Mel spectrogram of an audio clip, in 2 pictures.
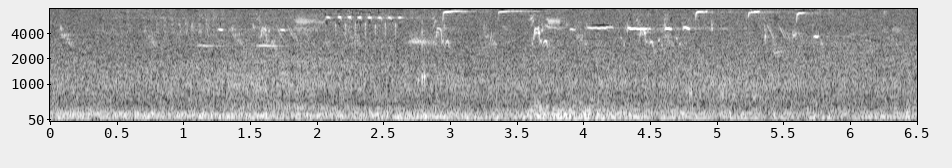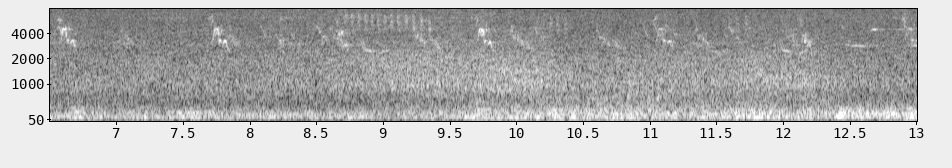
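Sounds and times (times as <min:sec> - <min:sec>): small birds chirping: 0:00.1 - 0:05.9.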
